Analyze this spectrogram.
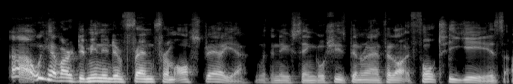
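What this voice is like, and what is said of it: Put-on British accent. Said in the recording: “I'm, doing a British accent”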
